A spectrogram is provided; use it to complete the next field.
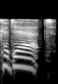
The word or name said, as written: Cadette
